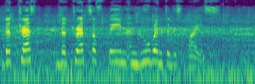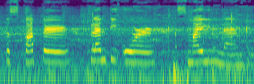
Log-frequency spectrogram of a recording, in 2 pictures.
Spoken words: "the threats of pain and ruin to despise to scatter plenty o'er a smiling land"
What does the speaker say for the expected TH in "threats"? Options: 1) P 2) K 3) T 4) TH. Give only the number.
3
